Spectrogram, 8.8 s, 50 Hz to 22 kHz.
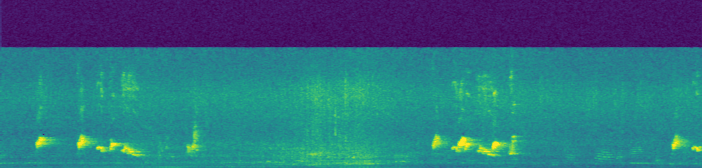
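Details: Caged red-whiskered bulbul acting as a trapping decoy, 15 October 2017 as the wind shifted: clusters of three or four sharp whistled notes, then a long pause with soft rushing background, then another cluster and a final note.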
